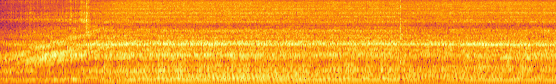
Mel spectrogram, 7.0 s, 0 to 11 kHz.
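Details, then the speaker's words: 1920s Champion Blower & Forge 50-E bench drill press with 110 V Westinghouse 1/4 HP motor, unrestored: spins up within a second to a smooth, quiet, steady hum with no grinding or rattle; motor and bearings sound healthy. "yeah that's the only other motor I got that sounds real nice and quiet with these old motors"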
